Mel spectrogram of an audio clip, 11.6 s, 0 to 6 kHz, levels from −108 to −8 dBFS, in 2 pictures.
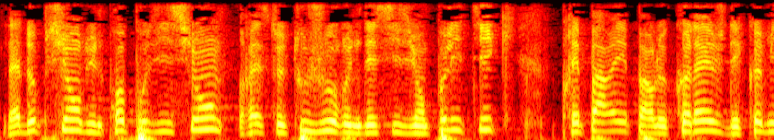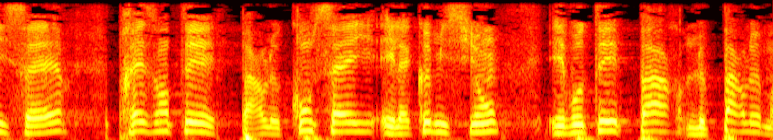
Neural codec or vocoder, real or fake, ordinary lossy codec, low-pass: none; real; none; 5.4 kHz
